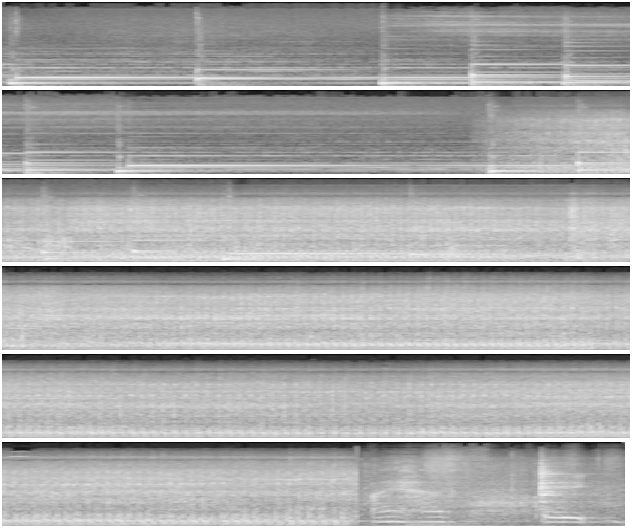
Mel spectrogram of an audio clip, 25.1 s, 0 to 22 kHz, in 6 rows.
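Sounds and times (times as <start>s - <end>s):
motorcycle engine running: 7.4s - 23.3s.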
